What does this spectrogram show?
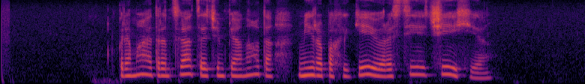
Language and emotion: Russian, neutral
